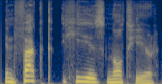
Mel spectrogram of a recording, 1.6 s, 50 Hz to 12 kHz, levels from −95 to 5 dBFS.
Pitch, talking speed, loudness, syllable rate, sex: 145 Hz, 220 wpm, -18 LUFS, 5.0 syllables/s, male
